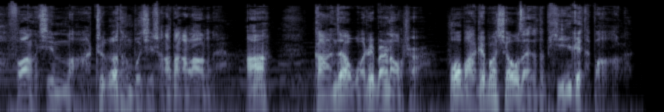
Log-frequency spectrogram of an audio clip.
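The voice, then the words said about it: Northeastern Chinese accent. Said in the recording (Chinese): “老板是东北口音”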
